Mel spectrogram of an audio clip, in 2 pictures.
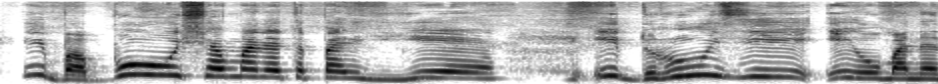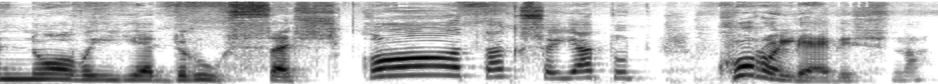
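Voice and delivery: lightly voiced proud little dog; voicing the dog. Owner speaking for her dog, slow and pleased with itself.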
